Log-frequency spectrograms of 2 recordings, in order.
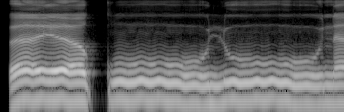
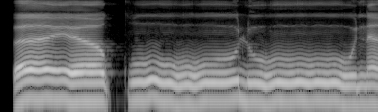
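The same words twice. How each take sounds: The two takes are said the same way.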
